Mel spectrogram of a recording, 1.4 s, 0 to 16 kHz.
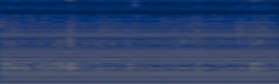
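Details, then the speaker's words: Breville Barista Express BES870 pump during a programmed double-shot extraction, pressure gauge at 12 o'clock in the grey zone, about 20 seconds in (42 g in 22 s): steady, even low buzzing hum, no surging or rattles; normal pump under brewing pressure. "this is running at an appropriate speed I would say now it's at 20 seconds"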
